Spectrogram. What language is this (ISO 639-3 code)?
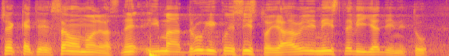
srp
